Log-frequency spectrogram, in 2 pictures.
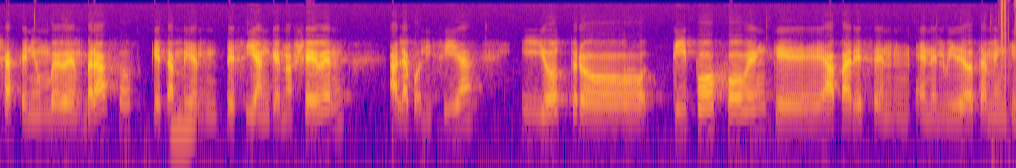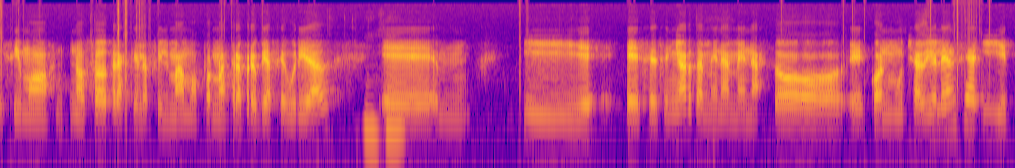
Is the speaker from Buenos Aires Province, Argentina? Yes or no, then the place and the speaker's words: yes; Necochea, Buenos Aires Province, Argentina; en Necochea, que es la ciudad de donde yo soy.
